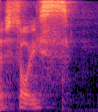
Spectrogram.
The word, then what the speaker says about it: Seuss: I mean, it's actually supposed to be pronounced Dr. Seuss. – Seuss. – That's the German kind of way.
